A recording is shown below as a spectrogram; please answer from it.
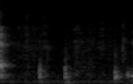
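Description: Soft thuds of feet landing on a carpeted floor during side steps: three faint, separate knocks, about half a second in, at about a second, and near the end.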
